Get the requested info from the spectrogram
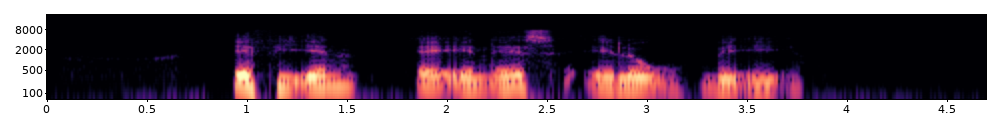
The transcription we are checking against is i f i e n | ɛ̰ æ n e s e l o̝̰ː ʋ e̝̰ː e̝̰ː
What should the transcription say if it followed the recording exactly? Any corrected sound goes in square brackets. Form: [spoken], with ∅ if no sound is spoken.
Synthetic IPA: [e] f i e n | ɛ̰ [e] n e s e l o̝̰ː ʋ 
